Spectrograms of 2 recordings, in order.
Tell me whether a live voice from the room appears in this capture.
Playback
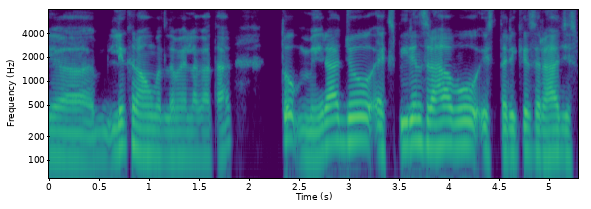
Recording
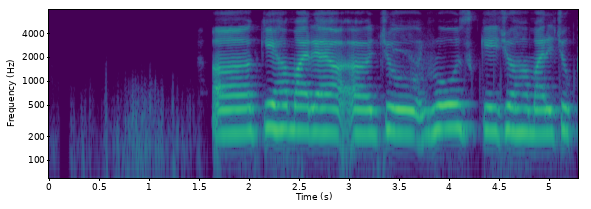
Yes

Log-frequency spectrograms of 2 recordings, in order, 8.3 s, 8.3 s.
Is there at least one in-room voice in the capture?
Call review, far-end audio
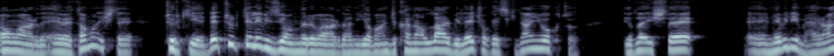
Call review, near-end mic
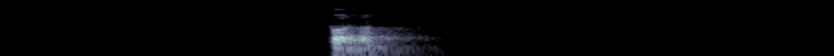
Yes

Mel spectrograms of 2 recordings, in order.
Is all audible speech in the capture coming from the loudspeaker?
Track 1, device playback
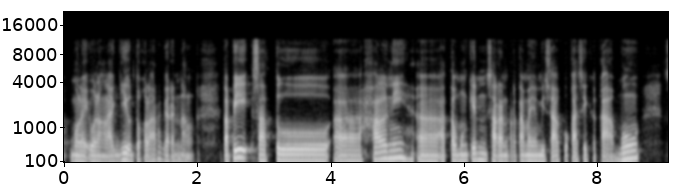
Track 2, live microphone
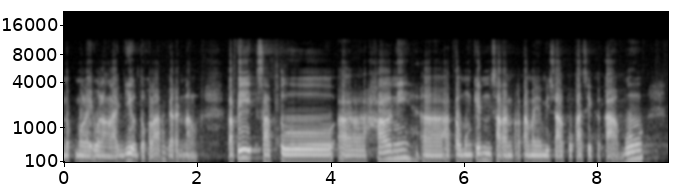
Yes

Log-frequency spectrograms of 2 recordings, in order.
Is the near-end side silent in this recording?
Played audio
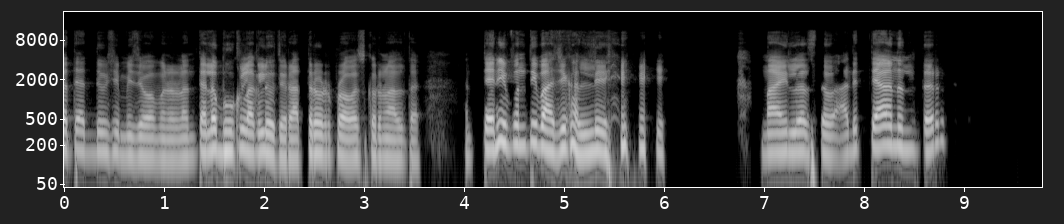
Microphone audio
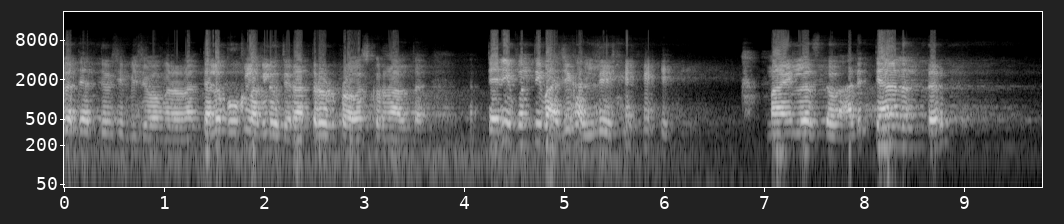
Yes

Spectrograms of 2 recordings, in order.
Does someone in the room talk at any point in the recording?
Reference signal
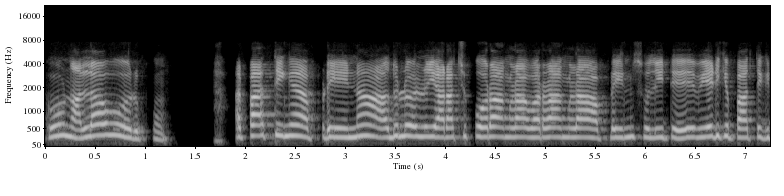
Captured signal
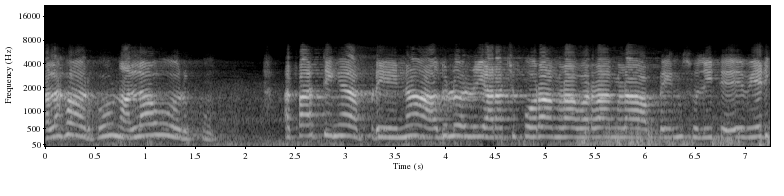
No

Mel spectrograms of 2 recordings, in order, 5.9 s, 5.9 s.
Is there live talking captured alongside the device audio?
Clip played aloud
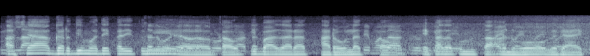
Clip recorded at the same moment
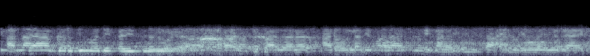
Yes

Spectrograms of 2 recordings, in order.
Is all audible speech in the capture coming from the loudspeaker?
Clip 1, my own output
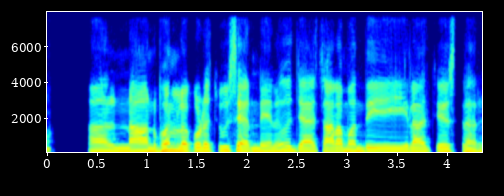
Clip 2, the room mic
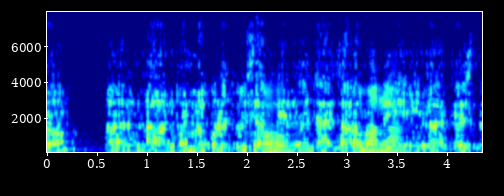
No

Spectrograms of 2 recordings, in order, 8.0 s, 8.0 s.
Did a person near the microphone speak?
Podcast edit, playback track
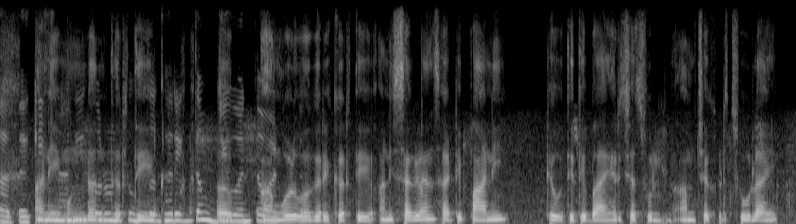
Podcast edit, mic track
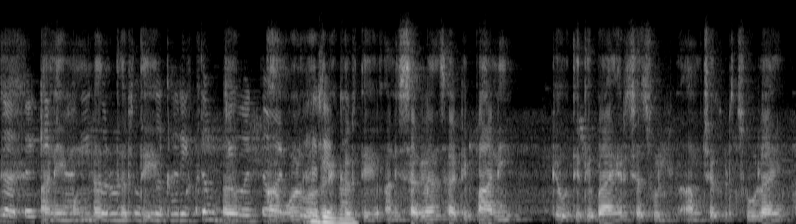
Yes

